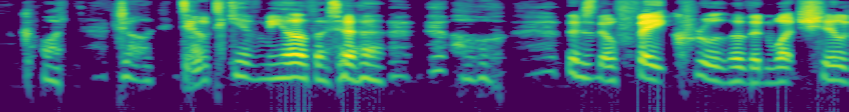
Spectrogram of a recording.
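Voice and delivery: frightened, terrified whimpering in a pleading tone. Voicing a captive being rowed to a captain: acting whimpering and terrified. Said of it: "he's whimpering and terrified".

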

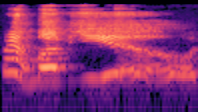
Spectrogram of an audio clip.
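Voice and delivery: very high, tearful crying voice. With tears in her eyes, a daughter answers her father: teary voice. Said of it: "she gets little tears in her eyes".

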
